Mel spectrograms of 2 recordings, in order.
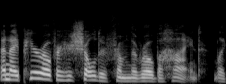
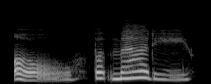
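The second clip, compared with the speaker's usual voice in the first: put-on high, cloying, sickeningly sweet baby talk; 7 semitones higher, 3 dB quieter than usual. The narrator answers Matt's grumble: sickeningly sweet baby voice. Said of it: "in a sickeningly sweet baby voice".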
